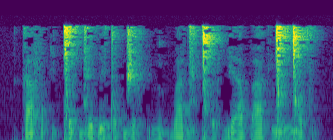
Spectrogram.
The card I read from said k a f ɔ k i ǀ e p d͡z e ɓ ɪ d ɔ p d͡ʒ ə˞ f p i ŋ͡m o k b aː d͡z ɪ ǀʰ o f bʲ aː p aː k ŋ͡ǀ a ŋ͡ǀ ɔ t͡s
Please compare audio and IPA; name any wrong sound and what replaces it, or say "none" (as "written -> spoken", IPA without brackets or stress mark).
none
